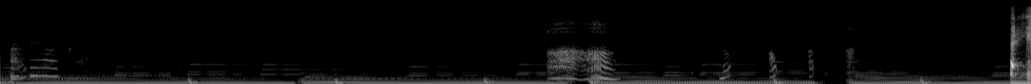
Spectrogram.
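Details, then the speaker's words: Adult woman's double sneeze over background music: a sharp voiced burst then another abrupt burst, counted among the first sneezes of the new year. "oh how many sneezes is that already into the new year"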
